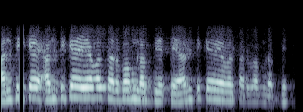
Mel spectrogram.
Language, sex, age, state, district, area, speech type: Sanskrit, female, 45-60, Andhra Pradesh, East Godavari, urban, conversation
